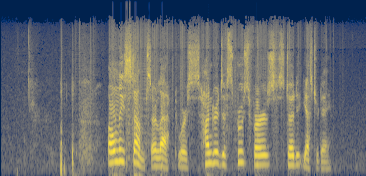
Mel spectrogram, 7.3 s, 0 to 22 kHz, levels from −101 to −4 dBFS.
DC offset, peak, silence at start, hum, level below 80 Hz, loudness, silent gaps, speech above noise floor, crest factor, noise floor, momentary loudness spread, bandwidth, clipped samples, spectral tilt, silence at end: under 0.1%; 0 dBFS; 0.55 s; none; -46 dBFS; -11 LUFS; none; 40 dB; 14 dB; -52 dBFS; 19 LU; 16 kHz; under 0.1%; -2.5 dB/octave; 0.7 s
